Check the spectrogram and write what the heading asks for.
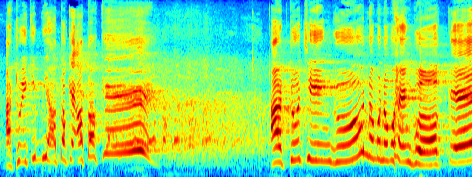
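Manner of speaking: high, slow wannabe Korean with a Javanese tongue; fake Korean accent. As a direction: mangle Korean like a wannabe K-drama fan. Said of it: "lidahnya lotek". (logat Korea dibuat-buat bercampur Jawa)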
